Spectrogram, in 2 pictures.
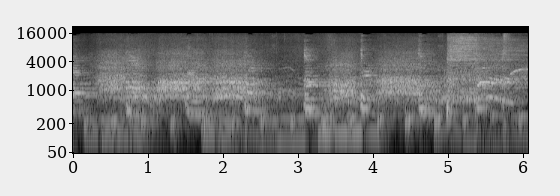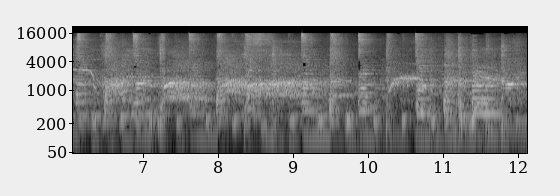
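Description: A reggae band playing live through a PA system, a lead singer's vocal riding over a steady, evenly repeating beat.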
